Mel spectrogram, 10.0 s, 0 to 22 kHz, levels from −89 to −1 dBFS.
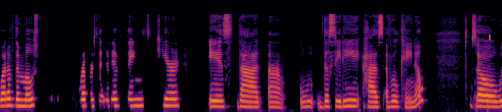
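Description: DAB burbling appears from 9.74 to 9.80 s, near the very end of the speech. Weak reception lets bit errors, at a rate of around 0.2 percent, slip past the error correction into the MP2 audio data, so corrupted samples put short blips of noise into individual sub-bands and corrupted scale factors make sub-bands leap in level for up to a frame. The span fits about three damaged frames, and it is heard as a brief burble laid over the speech.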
